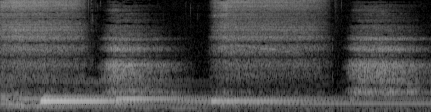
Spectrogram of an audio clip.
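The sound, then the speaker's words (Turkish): Slow, deep meditation breathing, drawn in long through the nose and released easily through the mouth. The breath rushes are faint and airy, over soft, steady background tones. “Burnumdan uzun ve derin çekiyorum nefesimi. Ağzımdan rahatça bırakıyorum.”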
